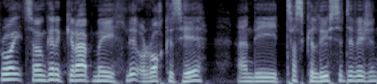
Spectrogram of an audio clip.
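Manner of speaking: put-on Liverpool Scouse accent, pitched a bit high. Gamer gives orders to his divisions while playing in a Scouse accent. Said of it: "doing American division names in a Scouse accent".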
